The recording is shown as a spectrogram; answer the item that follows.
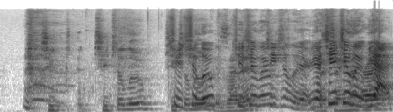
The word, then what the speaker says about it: Chicxulub: And they name the area and pronunciation. Chicxulub? Chicxulub? Is that Chicxulub? It? Chicxulub. Yeah, Chicxulub. Right? Yeah, Chicxulub. Yeah. So not my pronunciation. In Chicxulub.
